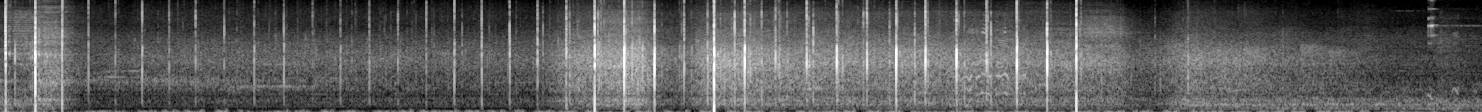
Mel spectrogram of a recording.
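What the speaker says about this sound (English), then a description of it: "Let us salute them with our applause." A large crowd applauds steadily at a college commencement ceremony, sharp individual claps standing out over the dense clapping before it fades and thins near the end.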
